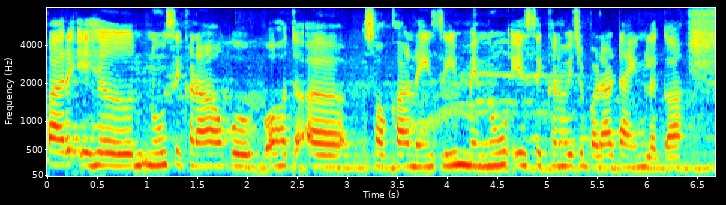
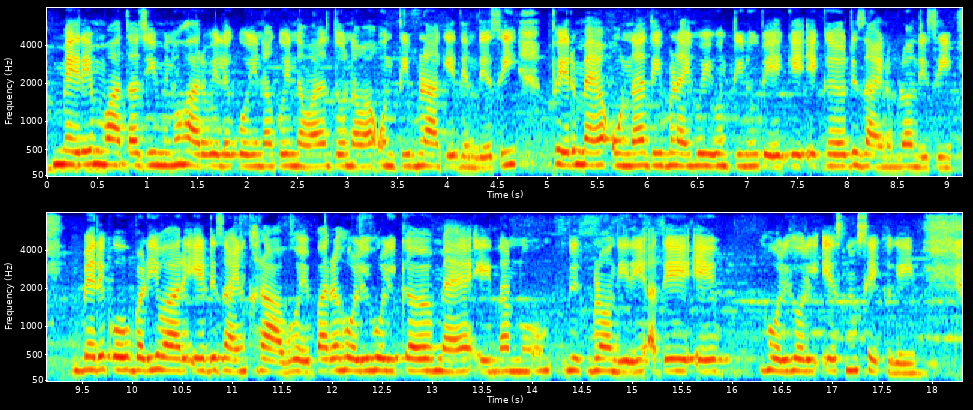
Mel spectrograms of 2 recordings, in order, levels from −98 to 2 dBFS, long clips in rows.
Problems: constant background noise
